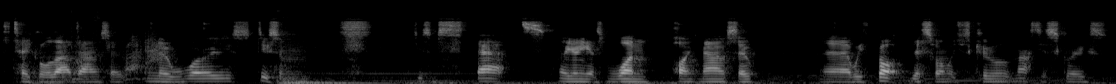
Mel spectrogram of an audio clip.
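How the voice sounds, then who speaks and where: A man narrating his strategy game session in a loose, rambling commentary, talking his moves through out loud. His voice is bright and forward, sitting at an ordinary pitch, and he often pokes fun at himself. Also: level tone, measured pace, slight background noise, rough recording. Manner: rambling, thinks aloud, self-deprecating. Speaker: let's play host. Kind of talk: casual gameplay commentary.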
